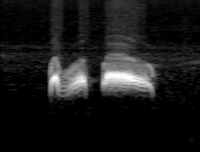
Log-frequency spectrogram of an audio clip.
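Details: Spotted dove cooing in the 'thổ' voice style mixed with 'thúc', used to train decoy birds to coo all day: a short rising note, a brief gap, then a long low rolling coo with a slightly vibrating texture.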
